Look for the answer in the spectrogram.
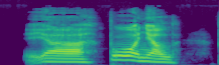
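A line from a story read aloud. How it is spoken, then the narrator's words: Hoarse. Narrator (Russian): прохрипел Лекс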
